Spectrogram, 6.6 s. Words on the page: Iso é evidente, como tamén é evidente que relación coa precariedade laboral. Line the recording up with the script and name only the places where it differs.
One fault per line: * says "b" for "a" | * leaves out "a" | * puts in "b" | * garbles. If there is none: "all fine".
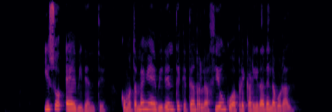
* puts in "ten"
